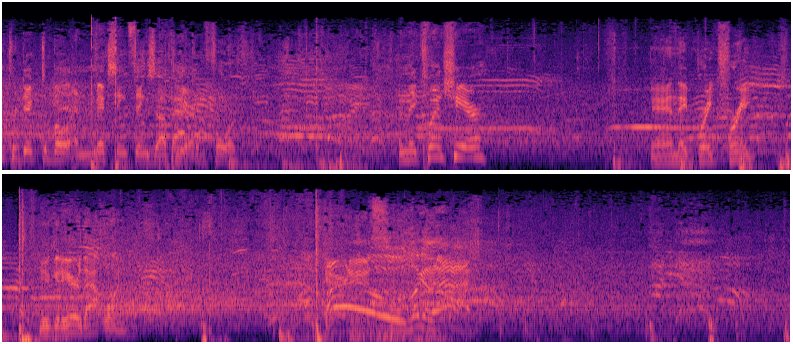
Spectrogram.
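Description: Punches land with dull thuds.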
